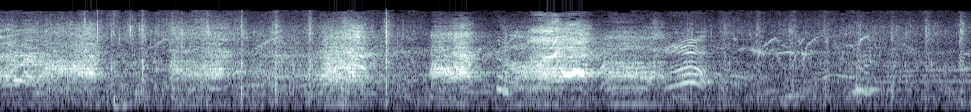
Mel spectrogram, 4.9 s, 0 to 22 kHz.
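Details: Honking of a swan goose kept at Inokashira Park Zoo, Japan, autumn 2018; quick run of rough nasal honks, then short rising squeaky notes near the end.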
